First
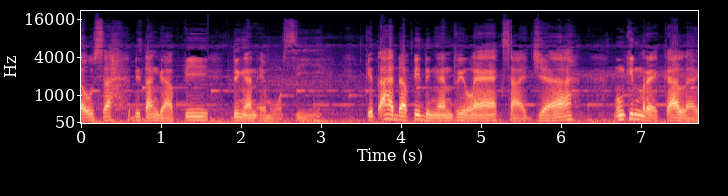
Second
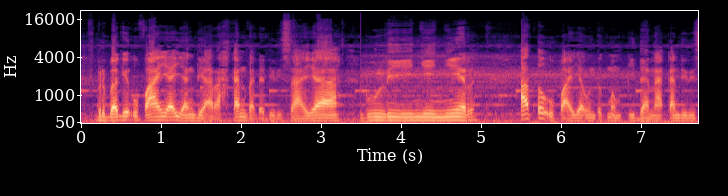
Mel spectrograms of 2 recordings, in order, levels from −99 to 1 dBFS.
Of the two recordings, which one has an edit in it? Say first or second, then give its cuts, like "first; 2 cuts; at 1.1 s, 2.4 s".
second; 1 cut; at 3.5 s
